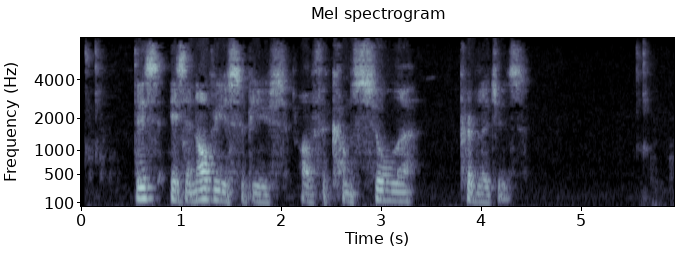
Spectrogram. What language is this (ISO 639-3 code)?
eng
